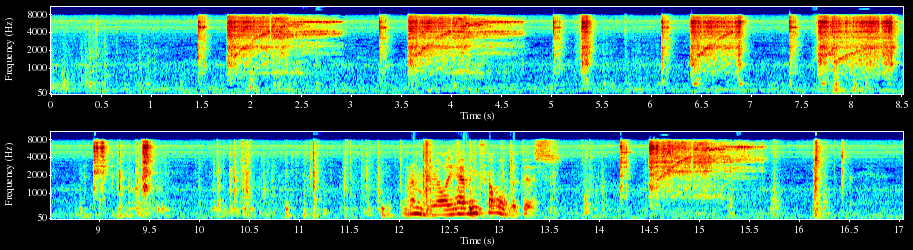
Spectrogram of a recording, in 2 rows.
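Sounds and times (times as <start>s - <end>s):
toy clicks: 1.5s - 5.5s, 6.1s - 9.6s, 14.2s - 15.7s
toy motor whirring: 1.5s - 5.5s, 6.1s - 9.6s, 14.2s - 15.7s.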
